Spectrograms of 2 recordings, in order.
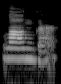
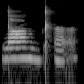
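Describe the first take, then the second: First: "Longer" said slowly with a rise, two clear jaw drops; syllables felt on chin. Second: "longer" split as lon-ger, one clap per part; clapped syllables. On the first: Teacher demonstrating the chin trick, slow with a rising end. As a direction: stretch "Longer" so the chin bobs twice. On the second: Teacher showing how to clap out syllables, split in two. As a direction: tap out "longer" in two beats. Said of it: "I might clap it out like this". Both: Shown as a demonstration.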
